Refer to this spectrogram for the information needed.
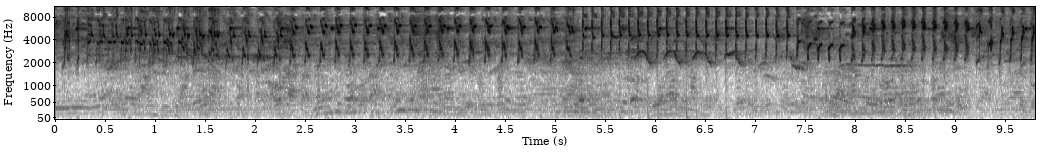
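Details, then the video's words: Lovebird in a simulated singing contest giving the ngekek style of long, unbroken chattering: a dense, rapid, high-pitched rattling trill, fast pulses running on without pause, with faint low murmurs beneath. "LOMBA LOVE BIRD TERBARU 2025 NGEKEK TANPA JEDA DURASI PANJANG"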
